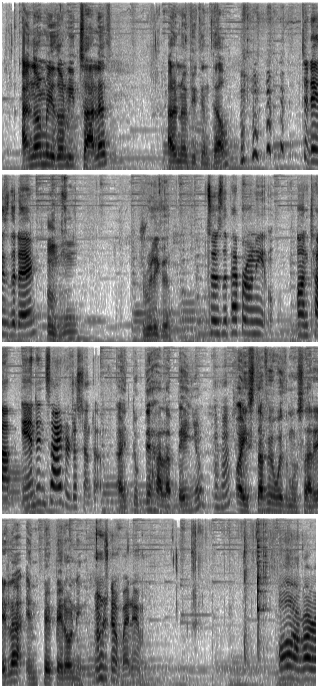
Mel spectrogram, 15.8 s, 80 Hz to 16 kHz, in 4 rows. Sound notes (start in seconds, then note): 3.0 giggles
